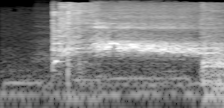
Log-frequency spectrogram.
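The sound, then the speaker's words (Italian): A person screams in pain, one loud, harsh, sustained cry that bursts in suddenly, holds for about a second and a half, then cuts off abruptly, as the person falls back from a drill, hand pressed to a bleeding eye. “Caddi indietro, gridando, lontano dal trapano, tenendomi la mano premuta sull'occhio sanguinante.”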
